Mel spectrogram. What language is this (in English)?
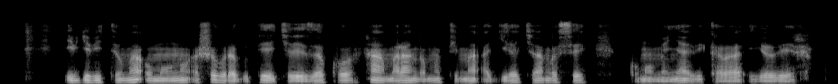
Kinyarwanda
